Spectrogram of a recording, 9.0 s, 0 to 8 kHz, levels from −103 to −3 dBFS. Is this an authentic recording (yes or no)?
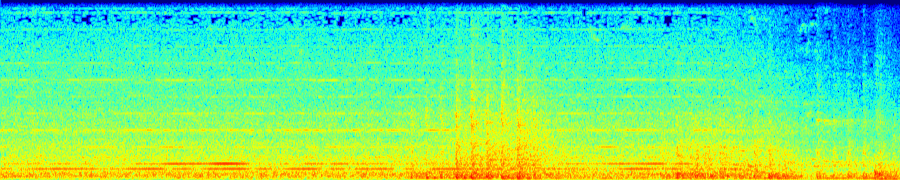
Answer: yes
